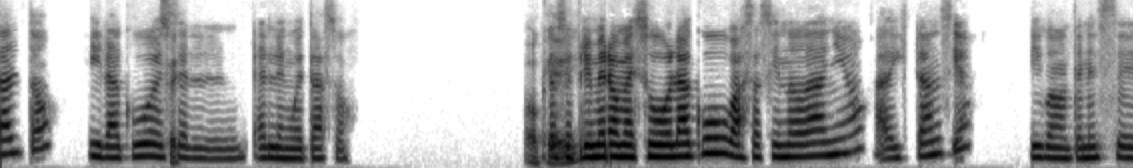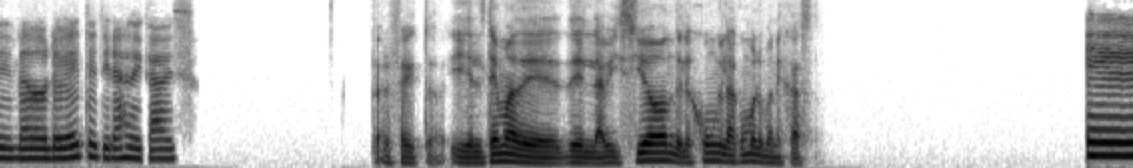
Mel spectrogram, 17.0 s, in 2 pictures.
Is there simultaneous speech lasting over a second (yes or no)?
no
